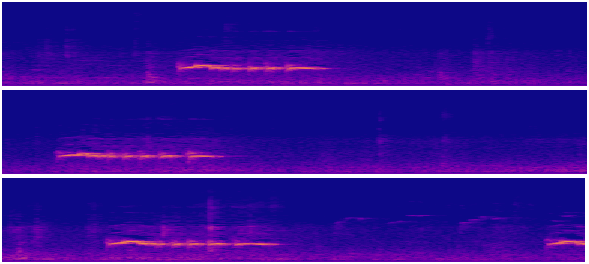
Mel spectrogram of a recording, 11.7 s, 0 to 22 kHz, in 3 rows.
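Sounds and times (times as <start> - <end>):
local Indonesian zebra dove cooing: 1.2 - 2.2, 4.3 - 5.4, 8.5 - 9.7, 11.4 - 11.6.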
